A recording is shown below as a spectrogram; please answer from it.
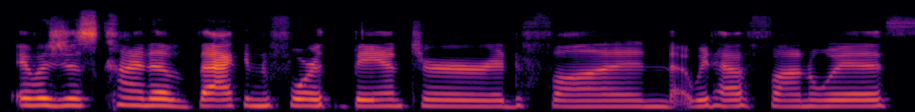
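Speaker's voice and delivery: normal talking voice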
